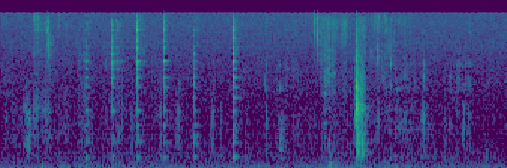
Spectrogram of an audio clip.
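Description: Faint, wet mouth clicks of someone chewing a mouthful of Indomie Mi Goreng instant noodles, about two a second, with one louder, slightly longer mouth sound a little past the middle.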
